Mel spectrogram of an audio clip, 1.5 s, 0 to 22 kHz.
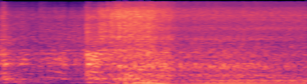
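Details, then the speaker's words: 2001 BMW E46 316ti Compact, N42 engine, 200,000 km, cold start: harsh clatter for the first second or two, then settles into idle; startup rattle, owner tried replacing the exhaust VANOS and cleaning the oil filter housing check valve but it returned. "Hi, it's Bimerzen, and in this video I'll explain how I finally fixed that annoying cold startup rattle on my N42 engine by cleaning the check valve inside the oil filter housing."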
